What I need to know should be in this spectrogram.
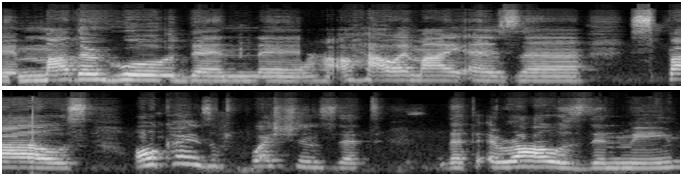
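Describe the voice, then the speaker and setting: Speaking very slowly, a woman with an Israeli accent has a medium pitch. Her pitch variation is ordinary. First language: Hebrew. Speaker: author and former journalist. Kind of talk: interview on live stream. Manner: halting.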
